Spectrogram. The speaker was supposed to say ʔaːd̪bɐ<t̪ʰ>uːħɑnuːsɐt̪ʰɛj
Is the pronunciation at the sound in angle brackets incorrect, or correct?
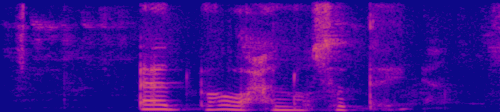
incorrect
